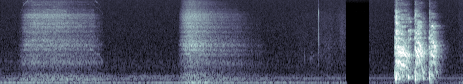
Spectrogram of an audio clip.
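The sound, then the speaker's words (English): Slow breathing in and out through the nostrils during eyes-closed meditation: two soft, drawn-out airy breaths separated by quiet, then a few sharper, louder nasal bursts near the end. “can feel my breath going all the way up my nostrils. The sensation of it entering and going up and then exhaling.”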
